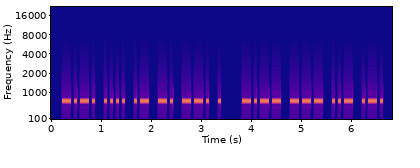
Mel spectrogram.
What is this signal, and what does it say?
Morse code, heard as a keyed tone, about 20 wpm, 700 Hz. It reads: CHANGE YOUR
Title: Sentences from Top 1300 Words 20wpm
